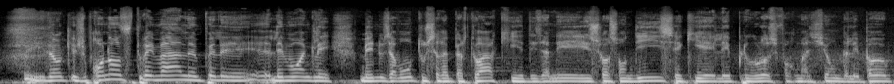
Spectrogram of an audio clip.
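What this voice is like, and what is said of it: Italian accent speaking French. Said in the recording (French): “vous avez un accent. ... Oui, je suis italien.”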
